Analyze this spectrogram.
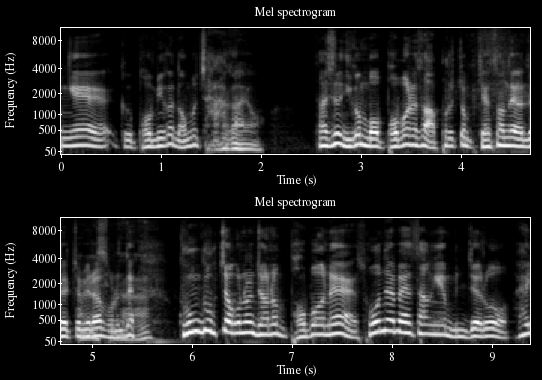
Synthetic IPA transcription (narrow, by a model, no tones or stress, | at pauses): ŋe̞kɯpʌmiɡanʌmut͡ɕa̰ɡajo̰ | sʰaɕ̬ʰiɾɯniɡʌnmʌpʌbʌne̞s̬ʰʌapʰɯɾot͡ɕ͈omke̞sʰʌnɦe̞jadwe̞ɭt͡ɕ͈ʌmiɾaɡoponɯnde̞kuŋɡuk̚t͡ɕ͈ʌɡɯɾonɯnt͡ɕʌnɯmpʌbʌne̞sʰone̞be̞sʰaŋe̞mund͡ʑe̞ɾohe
